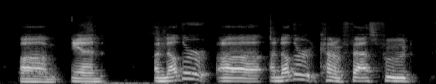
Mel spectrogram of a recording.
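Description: An unremarkable speaking voice: a man with an American accent and a fairly high pitch talks at a fairly slow pace against a quiet background. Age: 40s. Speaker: music YouTuber. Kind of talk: casual chat.

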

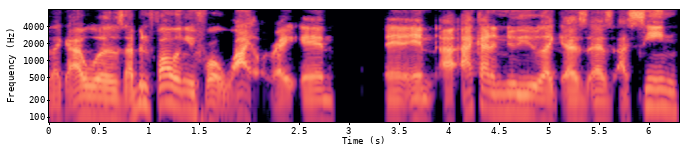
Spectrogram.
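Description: This man has an unremarkable speaking voice at a medium pitch, talking at a fairly quick pace. His intonation is lively, and the sound is dry and close with no echo. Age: 30s. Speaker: podcast host and physician. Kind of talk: interview.

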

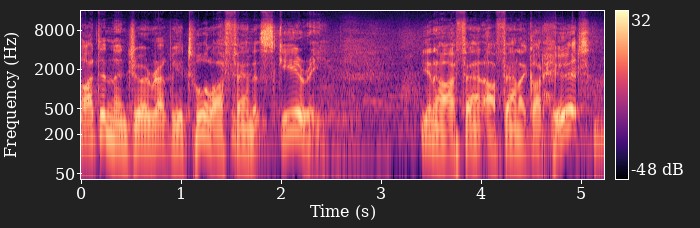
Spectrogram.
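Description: Amid noticeable background noise, a man with a New Zealand accent speaks at a moderate pace and medium pitch, with very wide pitch swings and very even loudness. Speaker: commentator on masculinity. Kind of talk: interview.

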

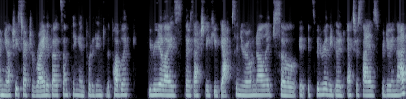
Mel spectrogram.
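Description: A woman talks at a very fast pace in a monotone, flat intonation. The recording is very clean, with a silent background. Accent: Canadian. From Canada. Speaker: personal finance blogger. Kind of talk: interview.

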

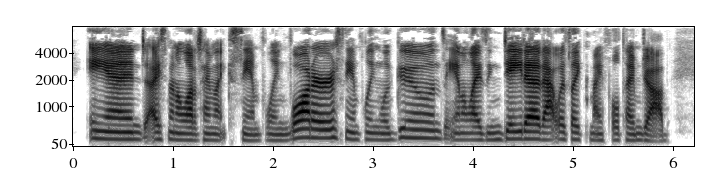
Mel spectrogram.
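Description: This woman has an ordinary speaking voice with fairly low pitch and fairly even intonation. She talks at a fairly quick pace with hardly any pauses, in a dry, close sound with no echo. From New Mexico, US Southwest. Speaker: dairy farmer and environmental consultant. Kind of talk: interview conversation.

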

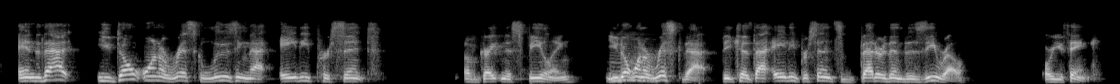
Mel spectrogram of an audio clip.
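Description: In a normal speaking voice, a man talks at a fairly slow pace with a fairly high pitch and lively intonation. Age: 30s. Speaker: coach. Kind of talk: interview.

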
